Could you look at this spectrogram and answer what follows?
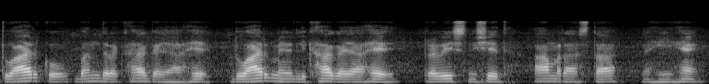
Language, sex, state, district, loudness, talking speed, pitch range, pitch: Hindi, male, Manipur, Imphal West, -21 LUFS, 145 wpm, 120-130 Hz, 125 Hz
